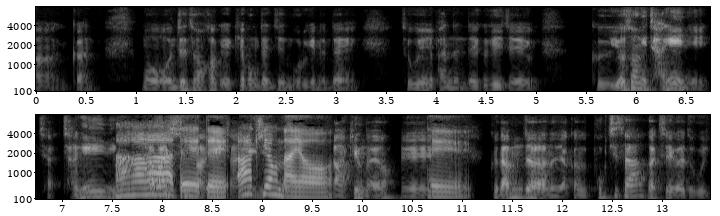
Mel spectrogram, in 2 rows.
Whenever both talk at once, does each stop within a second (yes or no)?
no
